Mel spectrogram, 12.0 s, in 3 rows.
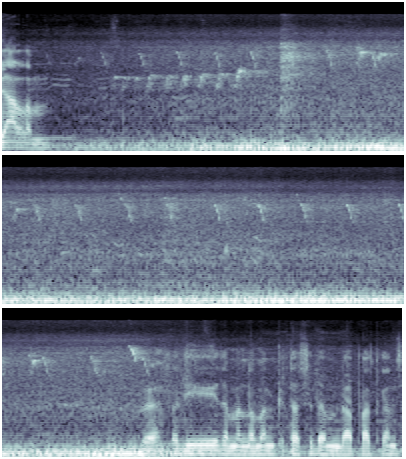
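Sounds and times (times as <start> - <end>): loud low steady rumble: 0.0 - 12.0
bird repeating high falling calls: 0.4 - 9.6.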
